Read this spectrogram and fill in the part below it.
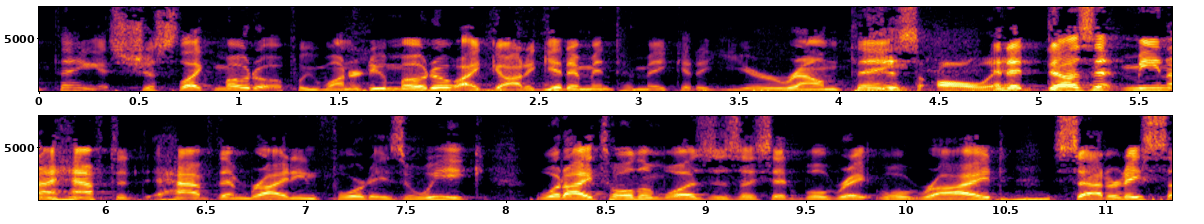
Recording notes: Pulpmx Show LIVE from Millville. The first ever Pulpmx ride day at Millville happened and we did a live show Saturday night.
